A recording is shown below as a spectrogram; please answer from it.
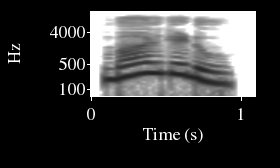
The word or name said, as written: ಬಾಳುಗೇಡಿ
